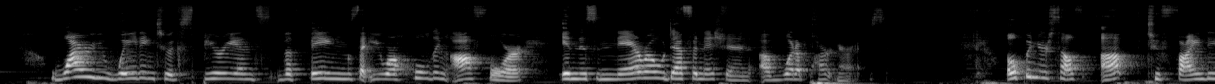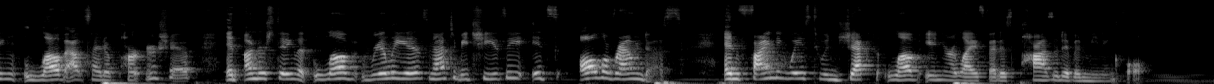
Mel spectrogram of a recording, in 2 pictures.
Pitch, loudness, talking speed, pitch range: 245 Hz, -22 LUFS, 150 wpm, 215-265 Hz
